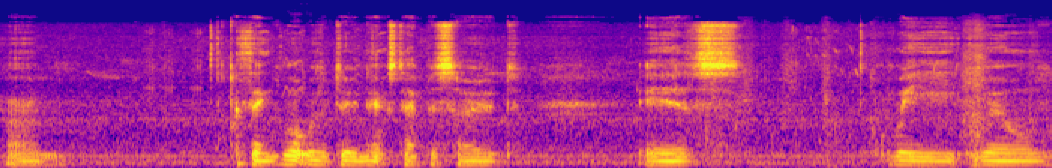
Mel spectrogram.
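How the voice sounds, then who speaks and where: A man giving relaxed, unhurried ASMR-style commentary on a video game, musing conversationally as he goes. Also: deep voice. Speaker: gaming video host. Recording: clearly noisy background ambience.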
